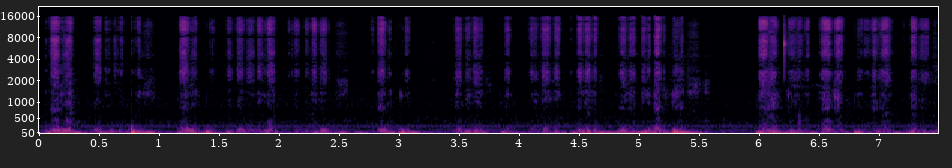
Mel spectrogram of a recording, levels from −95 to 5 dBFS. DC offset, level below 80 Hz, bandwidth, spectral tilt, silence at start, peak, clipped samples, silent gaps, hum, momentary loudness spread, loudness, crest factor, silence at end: under 0.1%; -52 dBFS; 16 kHz; -1.5 dB/octave; 0 s; -24 dBFS; under 0.1%; none; none; 10 LU; -51 LUFS; 26 dB; 0 s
